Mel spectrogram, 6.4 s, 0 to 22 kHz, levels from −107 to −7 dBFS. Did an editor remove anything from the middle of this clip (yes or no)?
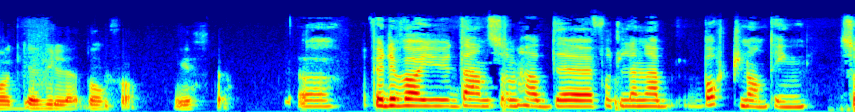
yes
